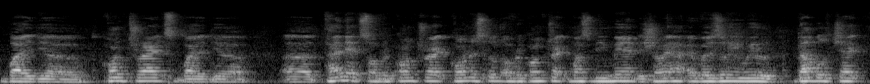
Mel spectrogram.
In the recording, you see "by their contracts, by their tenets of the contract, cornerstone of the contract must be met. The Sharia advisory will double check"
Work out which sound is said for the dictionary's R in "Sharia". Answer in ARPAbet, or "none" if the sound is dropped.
W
